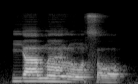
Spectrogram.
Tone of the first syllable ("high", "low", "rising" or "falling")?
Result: high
